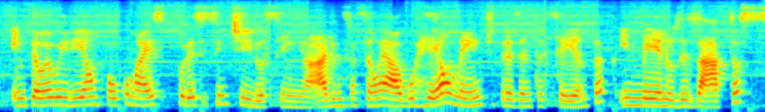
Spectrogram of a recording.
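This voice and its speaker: A woman's normal speaking voice with very even loudness, ordinary pitch variation and hardly any pauses. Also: medium pitch for a woman, fairly slow pace. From southern Brazil, Joinville (Santa Catarina). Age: 30s. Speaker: marketing professional. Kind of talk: casual interview.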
